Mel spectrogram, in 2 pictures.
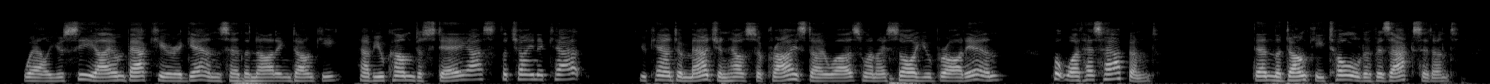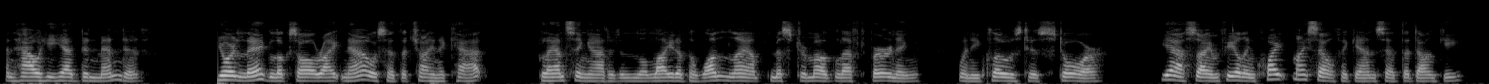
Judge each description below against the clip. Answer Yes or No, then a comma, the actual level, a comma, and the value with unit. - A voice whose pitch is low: No, medium, 170 Hz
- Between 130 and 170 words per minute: No, average, 180 wpm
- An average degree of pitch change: Yes, average, 3.0 semitones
